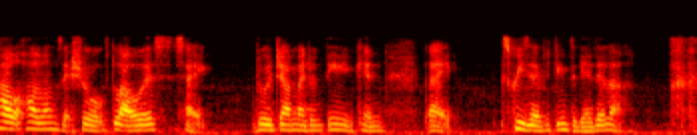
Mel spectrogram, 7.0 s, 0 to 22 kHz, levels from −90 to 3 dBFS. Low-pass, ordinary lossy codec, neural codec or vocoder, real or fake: 7.2 kHz; Opus, 32 kbps; codec, 16 kHz, 4 kbps, FreqCodec, smaller model; fake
